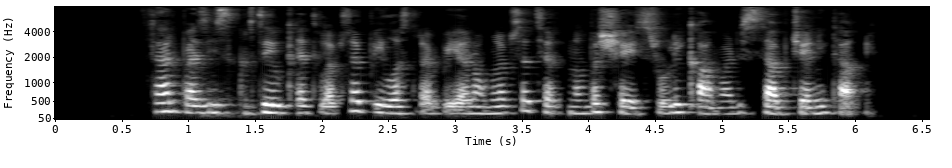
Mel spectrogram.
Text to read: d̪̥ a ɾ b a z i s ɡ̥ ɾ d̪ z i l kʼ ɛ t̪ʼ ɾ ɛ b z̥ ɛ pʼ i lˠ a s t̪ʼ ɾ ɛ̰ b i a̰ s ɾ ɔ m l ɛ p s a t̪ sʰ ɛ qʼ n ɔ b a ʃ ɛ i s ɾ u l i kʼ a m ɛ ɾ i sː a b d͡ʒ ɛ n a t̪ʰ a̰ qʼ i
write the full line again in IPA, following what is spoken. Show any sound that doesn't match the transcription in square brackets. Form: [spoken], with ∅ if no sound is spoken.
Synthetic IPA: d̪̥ a ɾ b a z i s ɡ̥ ɾ d̪ z i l kʼ ɛ t̪ʼ [l] ɛ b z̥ ɛ pʼ i lˠ a s t̪ʼ ɾ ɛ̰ b i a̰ [∅] ɾ ɔ m l ɛ p s a t̪ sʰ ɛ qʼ n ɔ b a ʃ ɛ i s ɾ u l i kʼ a m ɛ ɾ i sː a b d͡ʒ ɛ n [i] t̪ʰ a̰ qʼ i

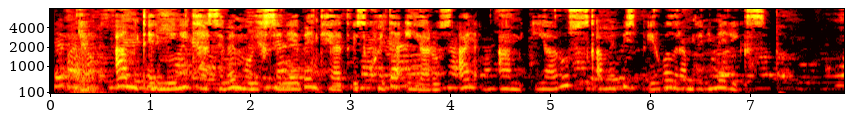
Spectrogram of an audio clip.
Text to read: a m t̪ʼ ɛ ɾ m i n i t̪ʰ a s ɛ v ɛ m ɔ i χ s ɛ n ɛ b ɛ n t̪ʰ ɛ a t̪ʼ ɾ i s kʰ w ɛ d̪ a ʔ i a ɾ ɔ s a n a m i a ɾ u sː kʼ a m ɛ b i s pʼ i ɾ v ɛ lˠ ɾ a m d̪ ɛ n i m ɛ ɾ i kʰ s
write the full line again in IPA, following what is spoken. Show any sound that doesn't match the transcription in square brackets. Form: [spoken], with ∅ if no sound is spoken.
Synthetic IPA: a m t̪ʼ ɛ ɾ m i n i t̪ʰ a s ɛ v ɛ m ɔ i χ s ɛ n ɛ b ɛ n t̪ʰ ɛ a t̪ʼ ɾ i s kʰ w ɛ d̪ a ʔ i a ɾ ɔ s a n a m i a ɾ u sː kʼ a m ɛ b i s pʼ i ɾ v ɛ lˠ ɾ a m d̪ ɛ n i m ɛ ɾ i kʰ s

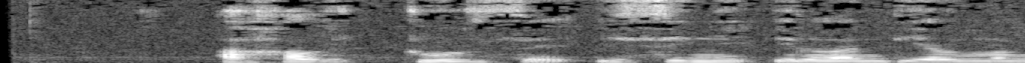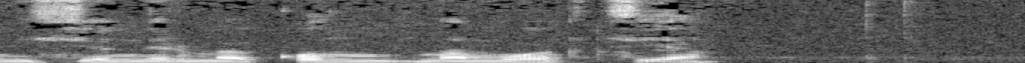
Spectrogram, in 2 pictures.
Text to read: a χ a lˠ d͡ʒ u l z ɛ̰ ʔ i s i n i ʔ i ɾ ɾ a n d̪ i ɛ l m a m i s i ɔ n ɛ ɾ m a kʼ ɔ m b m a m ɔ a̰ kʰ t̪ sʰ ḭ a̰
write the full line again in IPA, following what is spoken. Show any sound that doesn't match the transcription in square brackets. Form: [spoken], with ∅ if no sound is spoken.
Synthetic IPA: a χ a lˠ d͡ʒ u l z ɛ̰ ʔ i s i n i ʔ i ɾ [l] a n d̪ i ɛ l m a m i s i ɔ n ɛ ɾ m a kʼ ɔ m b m a m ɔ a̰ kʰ t̪ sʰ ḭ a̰

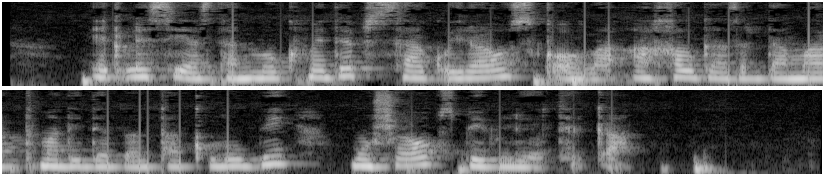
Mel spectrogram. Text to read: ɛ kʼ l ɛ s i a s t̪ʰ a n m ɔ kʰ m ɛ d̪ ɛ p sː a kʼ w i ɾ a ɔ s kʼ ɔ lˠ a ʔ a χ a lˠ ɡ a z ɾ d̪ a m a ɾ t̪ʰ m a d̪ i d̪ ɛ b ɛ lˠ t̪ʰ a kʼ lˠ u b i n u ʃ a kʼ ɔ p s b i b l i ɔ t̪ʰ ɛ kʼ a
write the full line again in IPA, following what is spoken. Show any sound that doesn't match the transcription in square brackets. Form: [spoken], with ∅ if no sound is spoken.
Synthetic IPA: ɛ kʼ l ɛ s i a s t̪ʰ a n m ɔ kʰ m ɛ d̪ ɛ p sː a kʼ w i ɾ a ɔ s kʼ ɔ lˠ a ʔ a χ a lˠ ɡ a z ɾ d̪ a m a ɾ t̪ʰ m a d̪ i d̪ ɛ b ɛ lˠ t̪ʰ a kʼ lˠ u b i [m] u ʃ a [∅] ɔ p s b i b l i ɔ t̪ʰ ɛ kʼ a

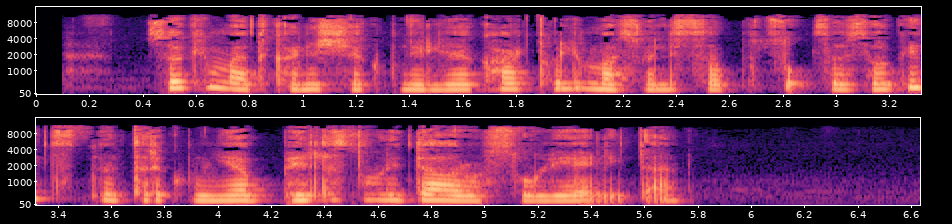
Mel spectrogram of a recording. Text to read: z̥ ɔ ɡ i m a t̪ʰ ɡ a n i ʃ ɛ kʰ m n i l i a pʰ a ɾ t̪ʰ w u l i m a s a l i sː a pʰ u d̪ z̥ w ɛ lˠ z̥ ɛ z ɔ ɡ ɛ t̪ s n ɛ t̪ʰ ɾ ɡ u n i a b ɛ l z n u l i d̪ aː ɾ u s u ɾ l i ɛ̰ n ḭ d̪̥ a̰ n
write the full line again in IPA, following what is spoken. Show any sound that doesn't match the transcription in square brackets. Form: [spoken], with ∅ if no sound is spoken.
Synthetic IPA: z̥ ɔ ɡ i m a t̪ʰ ɡ a n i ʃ ɛ kʰ m n i l i a [kʰ] a ɾ t̪ʰ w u l i m a s a l i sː a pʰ u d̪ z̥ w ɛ lˠ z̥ ɛ z ɔ ɡ [i] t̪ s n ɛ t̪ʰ ɾ ɡ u n i a b ɛ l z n u l i d̪ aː ɾ u s u [∅] l i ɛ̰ n ḭ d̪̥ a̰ n

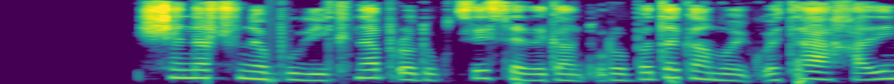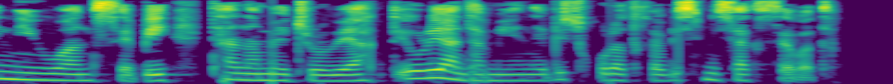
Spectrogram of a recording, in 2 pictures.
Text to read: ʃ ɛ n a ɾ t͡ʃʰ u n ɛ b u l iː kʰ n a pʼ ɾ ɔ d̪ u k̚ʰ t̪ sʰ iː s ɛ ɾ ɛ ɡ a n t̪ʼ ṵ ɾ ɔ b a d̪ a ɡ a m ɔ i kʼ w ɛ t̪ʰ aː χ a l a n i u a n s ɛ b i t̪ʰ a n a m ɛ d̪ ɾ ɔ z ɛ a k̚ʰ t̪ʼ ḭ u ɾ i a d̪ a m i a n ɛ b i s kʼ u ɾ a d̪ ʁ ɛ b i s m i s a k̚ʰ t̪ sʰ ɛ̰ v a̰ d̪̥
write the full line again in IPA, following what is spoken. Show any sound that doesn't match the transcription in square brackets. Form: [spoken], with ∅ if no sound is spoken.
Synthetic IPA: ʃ ɛ n a ɾ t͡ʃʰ u n ɛ b u l iː kʰ n a pʼ ɾ ɔ d̪ u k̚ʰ t̪ sʰ iː s ɛ [l] ɛ ɡ a n t̪ʼ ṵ ɾ ɔ b a d̪ a ɡ a m ɔ i kʼ w ɛ t̪ʰ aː χ a l [i] n i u a n s ɛ b i t̪ʰ a n a m ɛ d̪ ɾ ɔ [v] ɛ a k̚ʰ t̪ʼ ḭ u ɾ i a d̪ a m i a n ɛ b i s [qʼ] u ɾ a d̪ ʁ ɛ b i s m i s a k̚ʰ t̪ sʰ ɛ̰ v a̰ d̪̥

